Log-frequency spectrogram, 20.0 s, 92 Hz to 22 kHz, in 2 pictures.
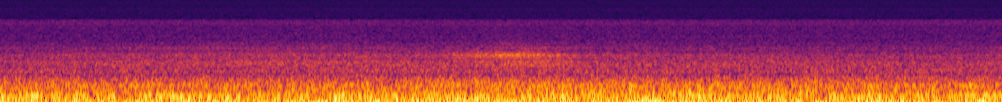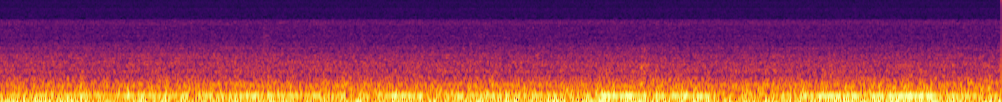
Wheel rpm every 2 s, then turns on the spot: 0, 0, 0, 0, 0, 0, 0, 0, 0, 0.
none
